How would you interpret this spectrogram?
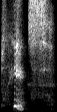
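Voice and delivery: breathless whispered please; barely able to voice it; terrified whisper. Acted. Victim whispering a plea to the killer.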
